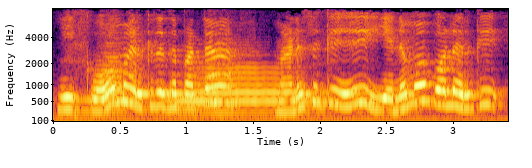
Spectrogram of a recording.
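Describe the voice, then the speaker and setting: A woman's voice: very high voice, lively intonation, fairly quick. A woman voicing an older village mother who prays, frets over her daughter and coos over her grandson in a cartoon story. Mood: fussing. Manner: scolding, fussy village talk.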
